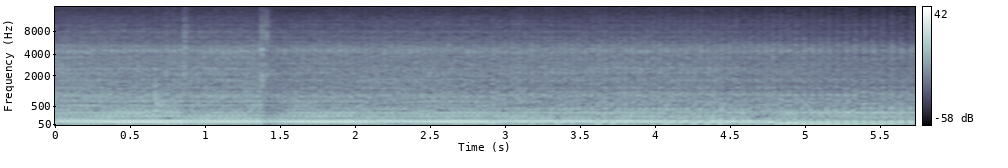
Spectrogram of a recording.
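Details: Kawasaki ER5 twin after wire cleaning, new fuel hoses and carb clean, started on a borrowed battery: fires and settles into a steady, even low thrum of about four pulses a second, no misses or knocks; runs clean.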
